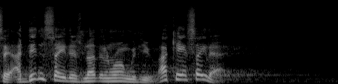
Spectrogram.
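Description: A man speaks with emphasis through a microphone.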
